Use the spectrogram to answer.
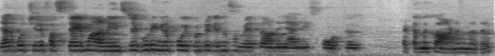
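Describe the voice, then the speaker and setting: A woman with a Malayali accent chatting casually as a food vlogger, mixing English words and phrases into Malayalam in an animated way. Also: fairly high pitch, racing. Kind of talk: casual food vlog chat. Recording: roomy echo, faint music behind.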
